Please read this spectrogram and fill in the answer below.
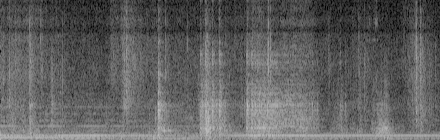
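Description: Soft background music holding one sustained note, under a handful of sharp clicks and knocks and a brief rustle from papers and small items being handled on a desk.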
